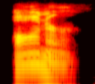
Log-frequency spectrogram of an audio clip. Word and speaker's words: her: diet again with her the H is silent because the word her is not a stressed word so you hear honor honor hon her diet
